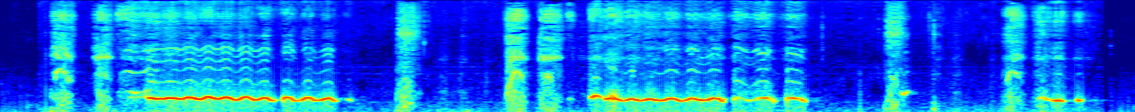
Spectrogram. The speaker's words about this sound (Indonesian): Ia kembali mendengar suara yang bikin merinding. Suara itu adalah suara dari anak kecil yang menangis seperti menangis kesakitan.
